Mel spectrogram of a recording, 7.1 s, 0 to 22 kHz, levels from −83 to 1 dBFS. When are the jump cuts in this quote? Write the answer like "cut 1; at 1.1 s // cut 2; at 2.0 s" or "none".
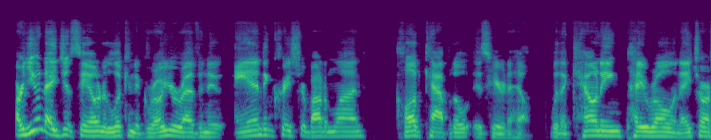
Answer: cut 1; at 5.4 s

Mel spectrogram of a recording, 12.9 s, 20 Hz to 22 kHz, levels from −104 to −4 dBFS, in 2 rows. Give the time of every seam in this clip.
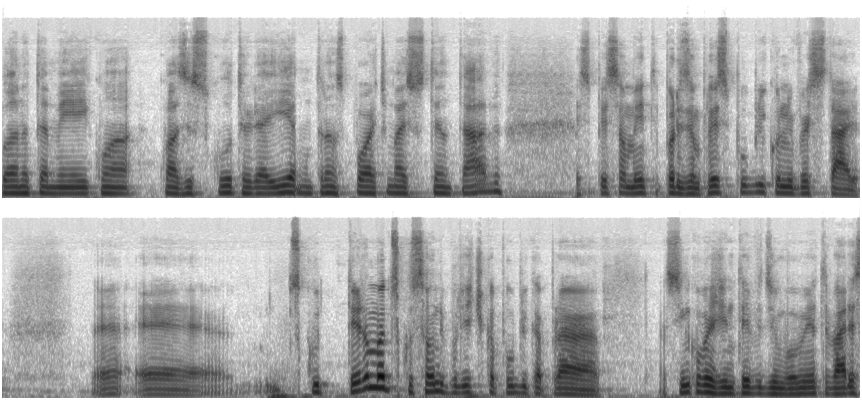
cut 1; at 2.2 s // cut 2; at 4.3 s

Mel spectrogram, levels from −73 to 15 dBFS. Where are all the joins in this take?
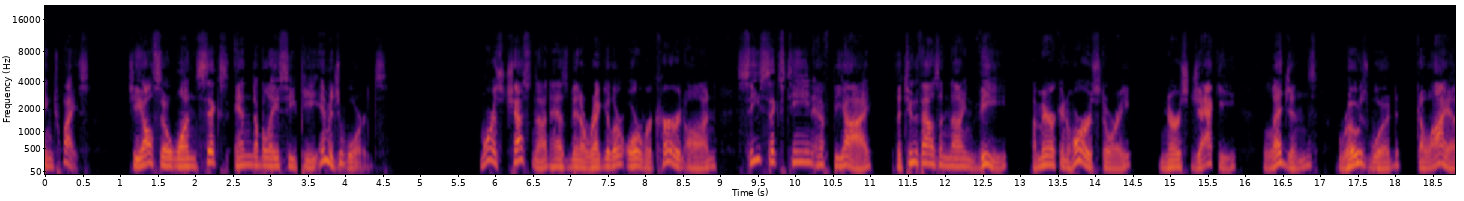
none

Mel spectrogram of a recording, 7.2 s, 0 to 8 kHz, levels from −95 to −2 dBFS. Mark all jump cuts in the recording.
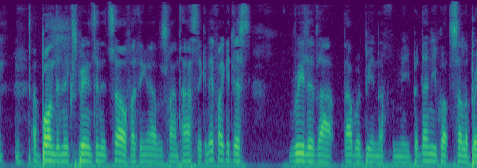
none

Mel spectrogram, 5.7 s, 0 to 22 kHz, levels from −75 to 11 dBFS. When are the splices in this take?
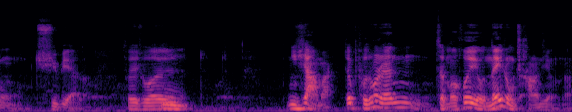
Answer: none

